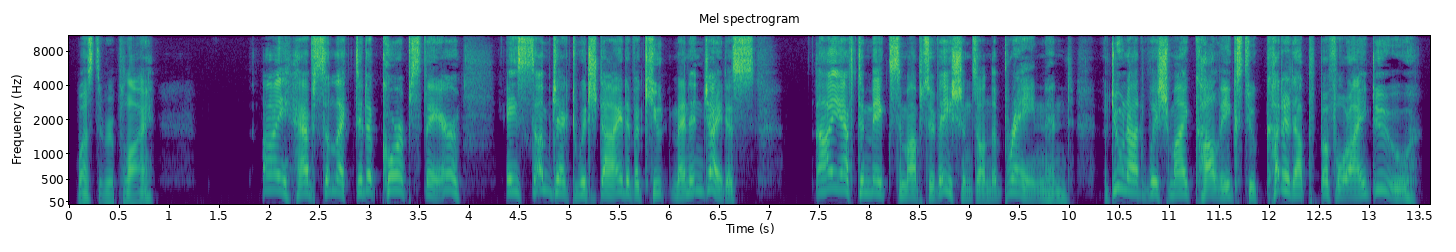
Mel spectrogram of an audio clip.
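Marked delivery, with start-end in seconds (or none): 1.9-13.5 higher, brisk surgeon's voice; a proud young surgeon, pitched up; Marat's voice. A narrator's reading. Marat voiced high by narrator.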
